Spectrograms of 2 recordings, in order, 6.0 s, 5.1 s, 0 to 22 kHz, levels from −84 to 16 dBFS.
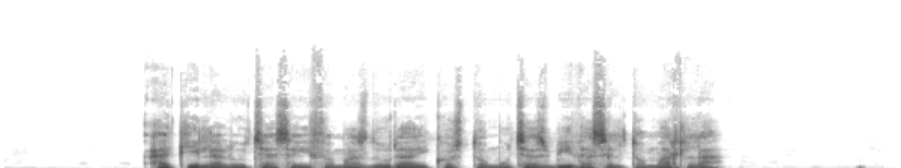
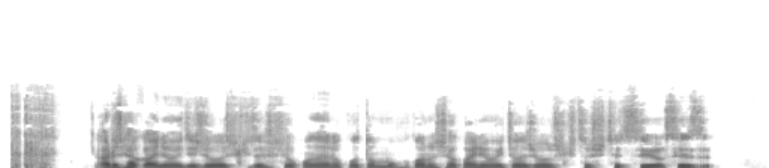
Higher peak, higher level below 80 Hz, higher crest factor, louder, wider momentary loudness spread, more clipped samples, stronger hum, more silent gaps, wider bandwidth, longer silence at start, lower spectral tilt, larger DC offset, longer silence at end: about the same, -2 dBFS vs -4 dBFS; first, -46 dBFS vs -66 dBFS; about the same, 20 dB vs 20 dB; first, -21 LUFS vs -25 LUFS; second, 7 LU vs 11 LU; neither; neither; neither; first, 13 kHz vs 10 kHz; first, 0.95 s vs 0.05 s; about the same, -5 dB/octave vs -5.5 dB/octave; neither; first, 1.2 s vs 0.4 s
